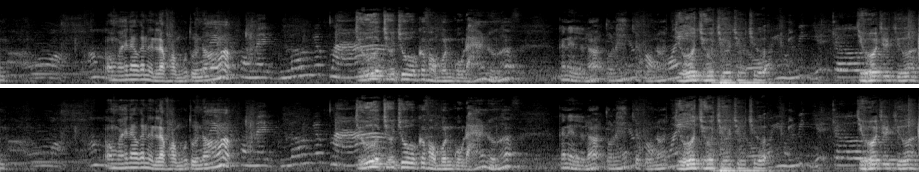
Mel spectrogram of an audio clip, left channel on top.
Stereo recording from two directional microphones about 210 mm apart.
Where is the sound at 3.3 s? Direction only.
20° left (ahead or behind).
